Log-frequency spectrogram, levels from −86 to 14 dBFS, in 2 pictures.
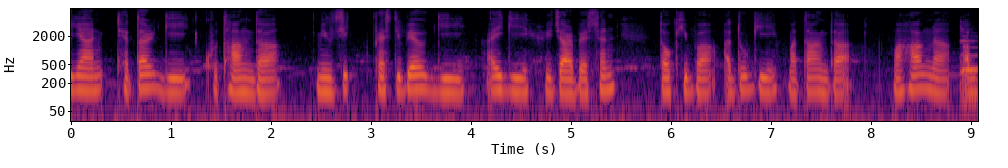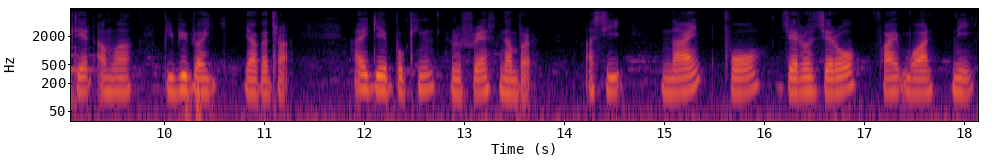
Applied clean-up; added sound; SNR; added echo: none; Bowed string instrument; 10 dB; none.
